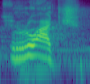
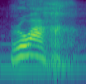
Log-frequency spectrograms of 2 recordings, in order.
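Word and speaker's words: רוח: Apunta la palabra espíritu en el hebreo es como suena roach. Raúl u a c. Pero la ch en el hebreo se pronuncia como j. Roaj.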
